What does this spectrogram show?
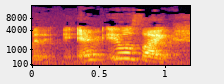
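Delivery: ordinary talk, nothing marked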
